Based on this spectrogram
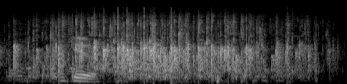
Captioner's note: applause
